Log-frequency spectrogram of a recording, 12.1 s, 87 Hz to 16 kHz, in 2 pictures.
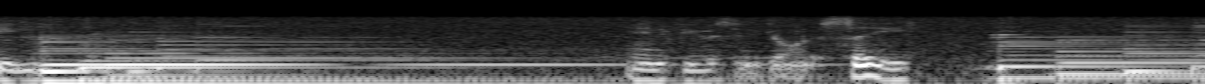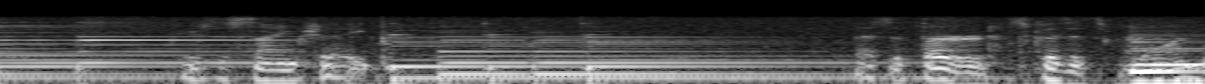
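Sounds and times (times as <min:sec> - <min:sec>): acoustic guitar notes ringing: 0:00.0 - 0:03.4, 0:04.9 - 0:11.0, 0:11.6 - 0:12.0.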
